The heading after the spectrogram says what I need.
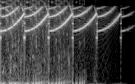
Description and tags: an electronic sweep sound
